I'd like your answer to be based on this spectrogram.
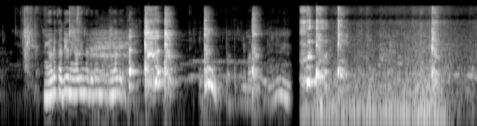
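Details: A child's cough during cold and cough season, a few coughs mixed with the child's voice and then running water.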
